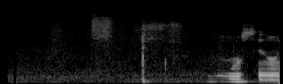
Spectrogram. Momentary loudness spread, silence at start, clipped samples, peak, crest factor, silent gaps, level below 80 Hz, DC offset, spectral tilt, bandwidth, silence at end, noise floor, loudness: 25 LU; 0.45 s; under 0.1%; -14 dBFS; 20 dB; none; -66 dBFS; under 0.1%; -5.5 dB/octave; 11.5 kHz; 0.05 s; -54 dBFS; -33 LUFS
